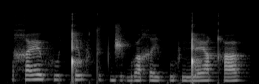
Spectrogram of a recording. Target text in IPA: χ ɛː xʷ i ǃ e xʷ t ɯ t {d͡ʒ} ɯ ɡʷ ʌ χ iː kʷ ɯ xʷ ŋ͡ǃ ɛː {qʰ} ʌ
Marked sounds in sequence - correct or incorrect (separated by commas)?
correct, correct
